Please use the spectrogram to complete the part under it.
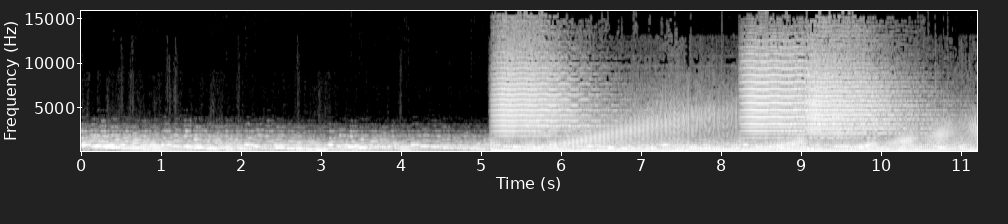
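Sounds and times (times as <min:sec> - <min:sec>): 
synthwave music: 0:00.0 - 0:11.2.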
